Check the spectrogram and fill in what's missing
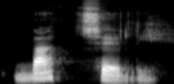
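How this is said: The name is said with Italian pronunciation. "Em italiano, se pronuncia"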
